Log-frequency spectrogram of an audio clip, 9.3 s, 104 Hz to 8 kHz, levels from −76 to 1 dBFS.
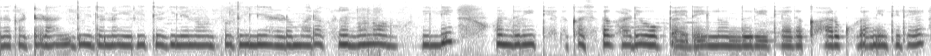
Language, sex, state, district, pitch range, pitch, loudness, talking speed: Kannada, female, Karnataka, Gulbarga, 240-255 Hz, 250 Hz, -30 LUFS, 105 wpm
